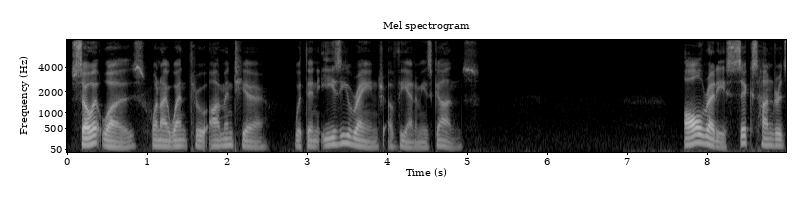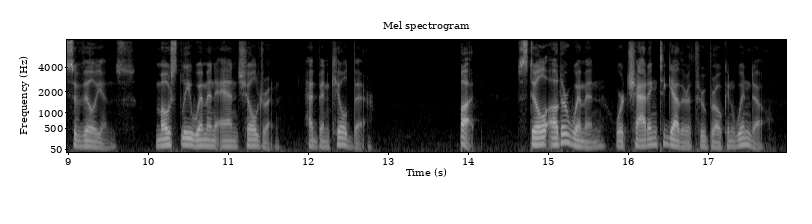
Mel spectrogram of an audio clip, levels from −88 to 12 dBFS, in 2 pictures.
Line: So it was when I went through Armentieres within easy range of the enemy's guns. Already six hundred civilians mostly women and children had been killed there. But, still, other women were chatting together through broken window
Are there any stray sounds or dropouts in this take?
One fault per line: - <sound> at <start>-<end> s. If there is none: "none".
none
